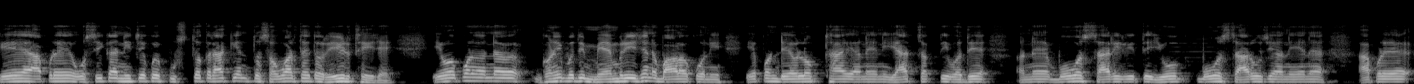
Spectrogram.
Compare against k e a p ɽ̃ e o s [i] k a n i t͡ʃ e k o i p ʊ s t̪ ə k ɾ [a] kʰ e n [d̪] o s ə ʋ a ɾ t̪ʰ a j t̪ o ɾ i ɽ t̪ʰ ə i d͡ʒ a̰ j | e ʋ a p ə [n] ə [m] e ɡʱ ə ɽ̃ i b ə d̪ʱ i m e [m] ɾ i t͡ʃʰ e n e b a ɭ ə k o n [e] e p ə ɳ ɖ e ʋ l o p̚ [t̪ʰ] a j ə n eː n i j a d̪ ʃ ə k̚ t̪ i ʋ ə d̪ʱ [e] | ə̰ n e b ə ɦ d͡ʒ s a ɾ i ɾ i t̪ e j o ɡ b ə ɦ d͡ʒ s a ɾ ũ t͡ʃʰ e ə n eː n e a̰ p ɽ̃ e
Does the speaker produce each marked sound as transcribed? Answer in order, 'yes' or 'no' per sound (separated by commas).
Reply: yes, yes, no, no, no, yes, no, yes, yes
